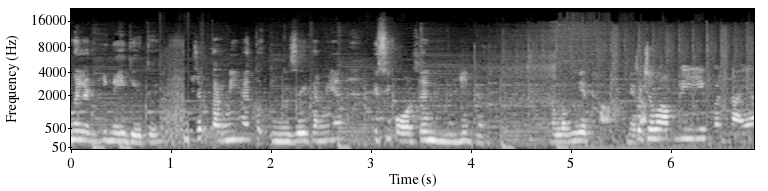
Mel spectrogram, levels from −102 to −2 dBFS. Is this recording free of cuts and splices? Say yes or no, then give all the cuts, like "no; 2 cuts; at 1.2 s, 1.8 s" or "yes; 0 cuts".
no; 1 cut; at 1.1 s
